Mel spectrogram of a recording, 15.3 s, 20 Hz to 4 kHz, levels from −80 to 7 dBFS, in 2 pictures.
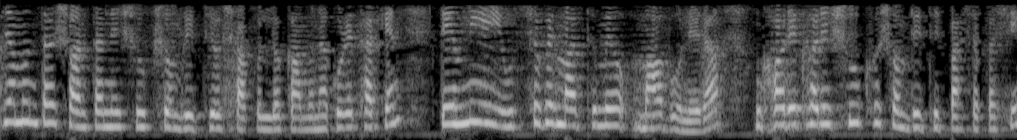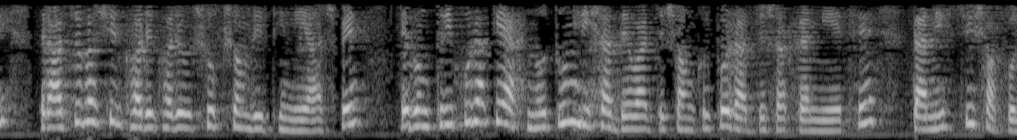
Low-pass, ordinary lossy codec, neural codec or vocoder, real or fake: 3.6 kHz; AAC, 16 kbps; none; real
